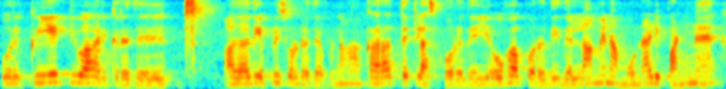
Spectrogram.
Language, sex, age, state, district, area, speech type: Tamil, female, 18-30, Tamil Nadu, Kanchipuram, urban, spontaneous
